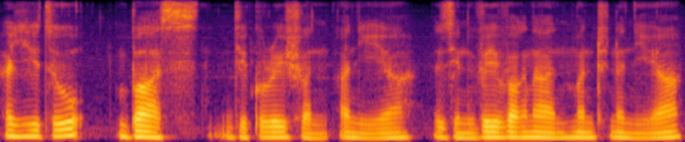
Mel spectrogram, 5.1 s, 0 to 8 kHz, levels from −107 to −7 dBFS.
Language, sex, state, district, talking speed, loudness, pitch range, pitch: Mizo, male, Mizoram, Aizawl, 185 wpm, -22 LUFS, 105-120 Hz, 110 Hz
